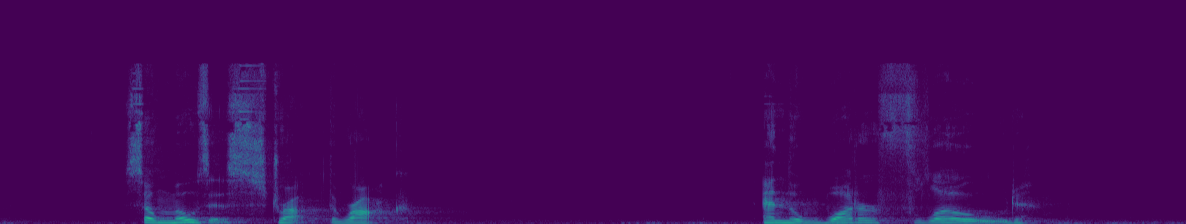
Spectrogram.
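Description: A second woman speaks calmly through a microphone.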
